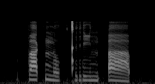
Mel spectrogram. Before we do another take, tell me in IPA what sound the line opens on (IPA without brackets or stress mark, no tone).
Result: p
